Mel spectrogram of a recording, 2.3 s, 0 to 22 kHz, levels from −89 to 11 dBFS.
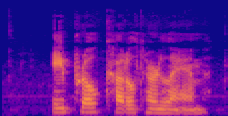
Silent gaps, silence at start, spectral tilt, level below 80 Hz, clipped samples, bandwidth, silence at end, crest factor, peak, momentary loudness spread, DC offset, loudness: none; 0.5 s; -5 dB/octave; -62 dBFS; under 0.1%; 13.5 kHz; 0.2 s; 20 dB; -2 dBFS; 4 LU; under 0.1%; -19 LUFS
